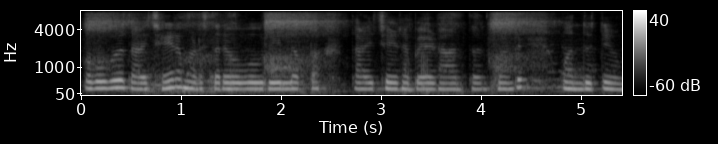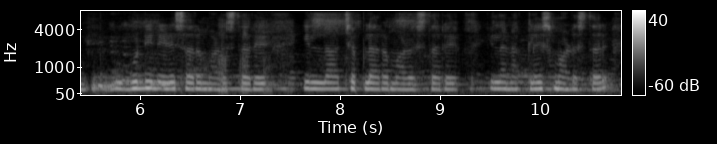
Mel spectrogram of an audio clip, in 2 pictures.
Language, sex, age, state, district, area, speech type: Kannada, female, 30-45, Karnataka, Gadag, rural, spontaneous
